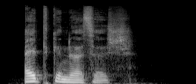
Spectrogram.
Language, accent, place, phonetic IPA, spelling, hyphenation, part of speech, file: German, Germany, Berlin, [ˈʔaɪ̯tɡəˌnœsɪʃ], eidgenössisch, eid‧ge‧nös‧sisch, adjective, De-eidgenössisch.ogg
- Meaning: 1. confederate 2. Swiss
